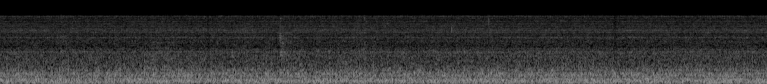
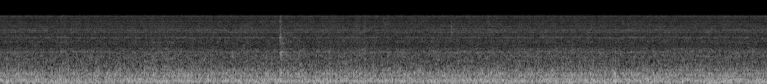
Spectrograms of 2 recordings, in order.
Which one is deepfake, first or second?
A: second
